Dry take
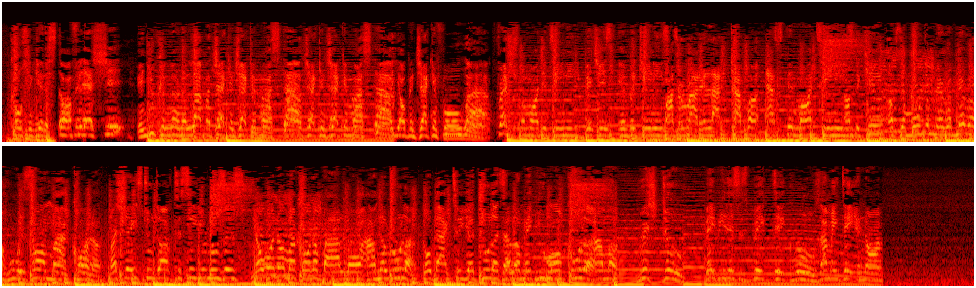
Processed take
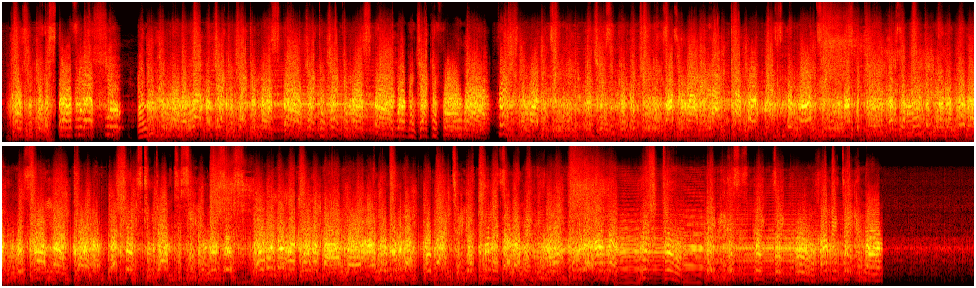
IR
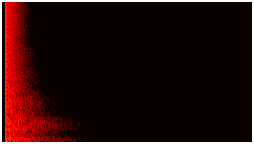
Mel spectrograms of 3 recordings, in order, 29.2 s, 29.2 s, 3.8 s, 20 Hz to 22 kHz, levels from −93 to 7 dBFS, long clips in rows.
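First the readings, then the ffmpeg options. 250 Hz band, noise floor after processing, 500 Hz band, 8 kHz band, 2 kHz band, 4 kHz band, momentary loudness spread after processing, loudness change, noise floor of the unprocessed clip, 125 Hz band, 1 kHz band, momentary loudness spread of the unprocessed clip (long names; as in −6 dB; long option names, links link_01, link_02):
below −15 dB, −52 dBFS, −2.5 dB, +11.5 dB, +15.5 dB, +13.0 dB, 6 LU, +11.0 dB, −55 dBFS, below −30 dB, +17.0 dB, 5 LU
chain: -af "aeval=exprs='0.106*(cos(1*acos(clip(val(0)/0.106,-1,1)))-cos(1*PI/2))+0.0422*(cos(8*acos(clip(val(0)/0.106,-1,1)))-cos(8*PI/2))':channel_layout=same,highpass=frequency=1100:width_type=q:width=4.9,volume=4dB"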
